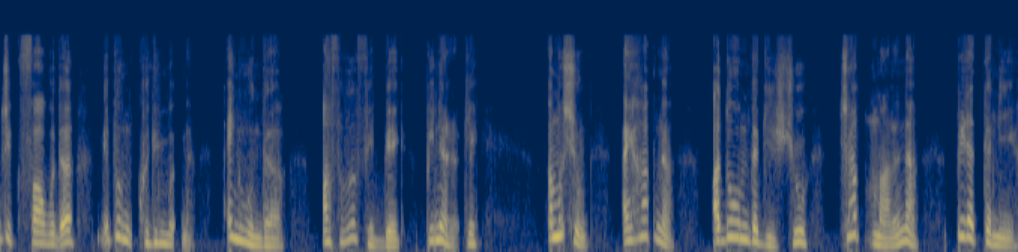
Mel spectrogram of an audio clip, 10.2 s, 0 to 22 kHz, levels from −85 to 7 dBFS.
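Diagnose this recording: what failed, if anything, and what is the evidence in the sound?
Codec stage. Throughout, the speech is muffled and hoarse, with nothing above 12.1 kHz. Likely Opus compression in hybrid mode, fitting about 16 kbps.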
